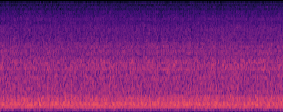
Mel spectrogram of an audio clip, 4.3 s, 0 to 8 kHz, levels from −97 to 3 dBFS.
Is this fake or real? fake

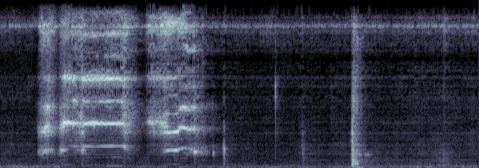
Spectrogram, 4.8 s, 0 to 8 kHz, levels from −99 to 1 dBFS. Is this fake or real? fake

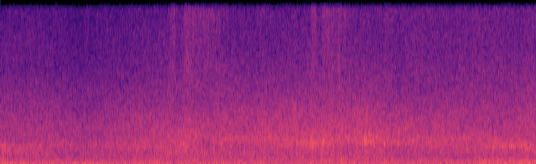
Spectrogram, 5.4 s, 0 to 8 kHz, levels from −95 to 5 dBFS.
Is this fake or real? real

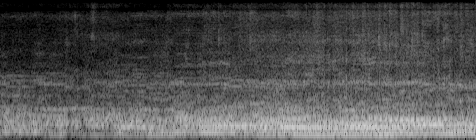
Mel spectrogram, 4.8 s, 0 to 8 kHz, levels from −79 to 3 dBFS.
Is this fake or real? fake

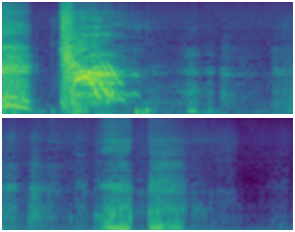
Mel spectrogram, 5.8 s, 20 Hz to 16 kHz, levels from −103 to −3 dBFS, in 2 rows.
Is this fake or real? fake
